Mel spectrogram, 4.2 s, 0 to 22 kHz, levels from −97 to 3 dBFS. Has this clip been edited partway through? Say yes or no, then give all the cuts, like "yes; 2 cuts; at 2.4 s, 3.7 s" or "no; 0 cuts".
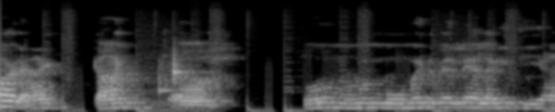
no; 0 cuts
